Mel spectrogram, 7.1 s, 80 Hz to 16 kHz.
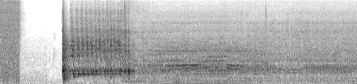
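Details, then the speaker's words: Honda BF25 four-stroke outboard after being submerged, restarted during water/emulsion flush: sharp start-up burst, then even steady idle with no misses or knocks; warming up to evaporate moisture. "мотор запустился даём прогреться проверяем работу"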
